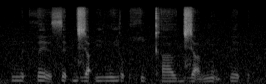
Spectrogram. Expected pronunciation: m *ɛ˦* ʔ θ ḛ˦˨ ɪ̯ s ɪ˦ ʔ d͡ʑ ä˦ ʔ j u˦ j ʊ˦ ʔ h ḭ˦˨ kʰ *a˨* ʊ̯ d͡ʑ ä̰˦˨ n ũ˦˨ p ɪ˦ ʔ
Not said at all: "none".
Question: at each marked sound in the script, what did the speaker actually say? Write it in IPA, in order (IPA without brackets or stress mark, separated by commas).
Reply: ɪ˦, a˦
